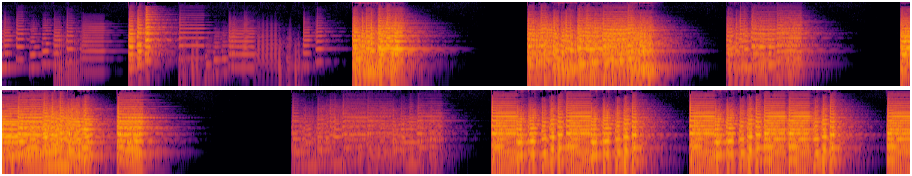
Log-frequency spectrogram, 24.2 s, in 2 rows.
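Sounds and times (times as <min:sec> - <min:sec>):
brass instruments: 0:00.0 - 0:05.8, 0:07.0 - 0:09.0, 0:09.7 - 0:10.9, 0:12.0 - 0:14.4, 0:18.6 - 0:24.1.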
